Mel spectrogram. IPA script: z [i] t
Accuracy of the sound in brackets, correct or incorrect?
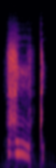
correct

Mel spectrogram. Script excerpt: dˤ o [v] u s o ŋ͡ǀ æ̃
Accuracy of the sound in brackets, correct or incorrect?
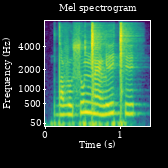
correct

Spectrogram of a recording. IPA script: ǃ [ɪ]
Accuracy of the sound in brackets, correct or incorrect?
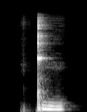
incorrect: y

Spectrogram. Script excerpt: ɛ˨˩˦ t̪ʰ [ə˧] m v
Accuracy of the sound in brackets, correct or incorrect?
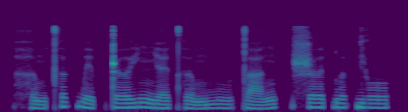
incorrect: ə˨˩˨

